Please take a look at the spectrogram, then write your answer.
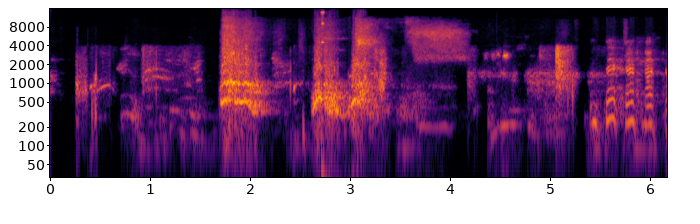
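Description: A dog barks a few times up close, interspersed with whines and a cough-like huff, alongside a person talking.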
